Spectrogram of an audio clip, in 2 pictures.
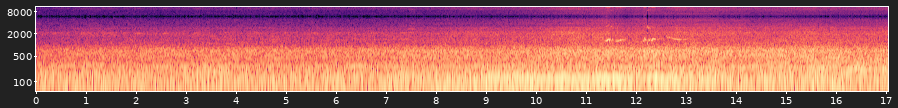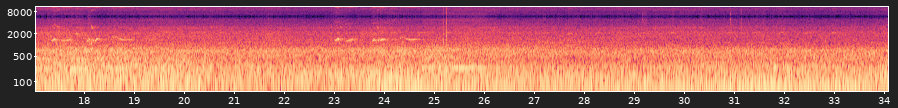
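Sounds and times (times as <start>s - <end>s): bird chirping: 11.3s - 13.1s, 17.3s - 19.0s, 23.0s - 24.9s.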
